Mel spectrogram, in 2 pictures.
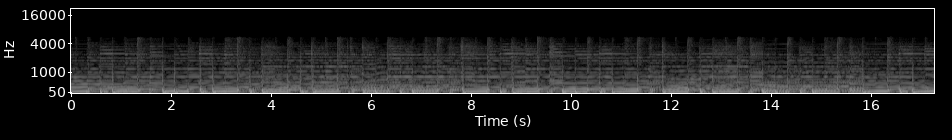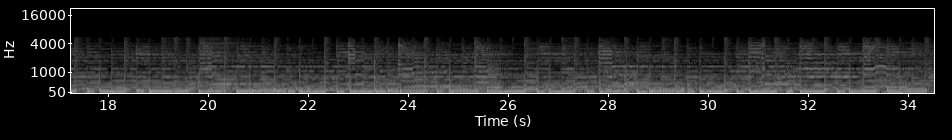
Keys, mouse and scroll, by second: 2.5 click, 2.6 click, 3.1 scroll down 1, 3.5 scroll up 1, 3.6 scroll down 1, 3.8 scroll up 1, 4.0 scroll down 1, 4.2-4.6 scroll up 1, 6.4-6.9 scroll down 2, 7.6 right click, 7.7 right click, 11.3 click, 11.4 click, 11.6 click, 11.6 click, 12.0-13.7 scroll down 1, 15.3 click, 15.4 click, 16.4 click, 17.1 right click, 17.4 right click, 19.9 click, 20.1 click, 21.0 click, 21.4 click, 27.3 scroll up 1, 33.9 scroll down 1.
